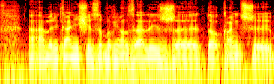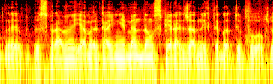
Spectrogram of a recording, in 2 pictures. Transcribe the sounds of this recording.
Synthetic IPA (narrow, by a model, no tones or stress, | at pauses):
a̰ʔa̰mɛɾɘkaɲɛɕɛzɔbɔvʲjɔ̃w̃zalʲiʐɛt̪ɔkɔɲt͡ʂɘ | spɾavɛḭamɛɾɘkaɲiɲɛbɛnd̪ɔ̃w̃fspʲjɛɾa̰d͡ʑʐad̪nɘxt̪ɛɡɔt̪ɘpuɔkt̪u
